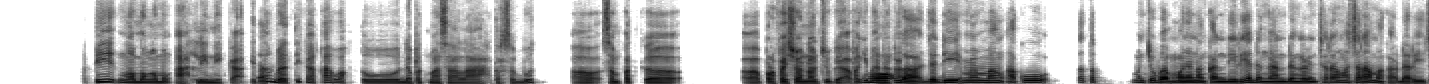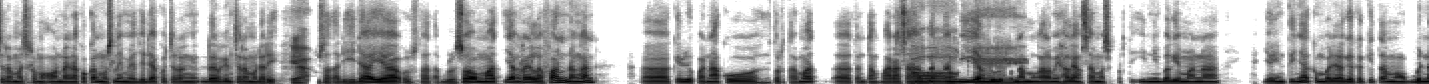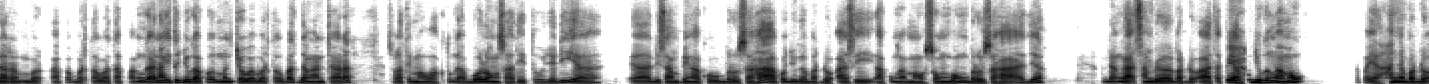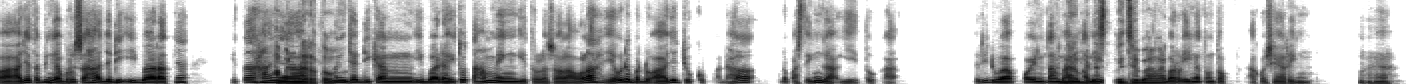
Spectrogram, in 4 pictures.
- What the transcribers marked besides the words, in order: tapping; in English: "sharing"; chuckle
- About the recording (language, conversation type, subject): Indonesian, podcast, Bagaimana kamu belajar memaafkan diri sendiri setelah membuat kesalahan besar?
